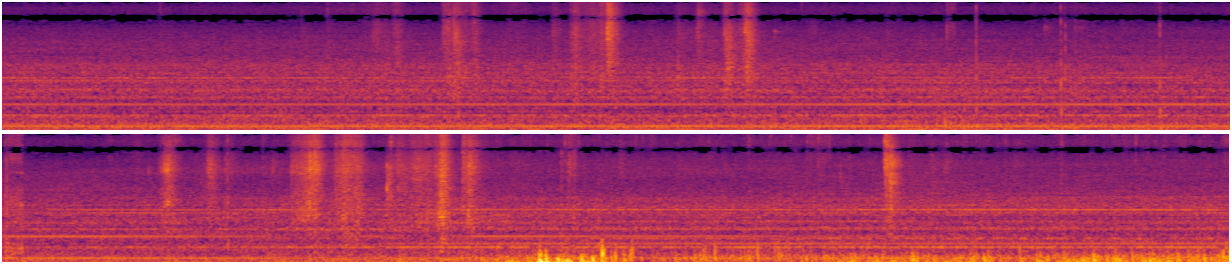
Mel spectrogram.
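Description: A small electric fan hums steadily.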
